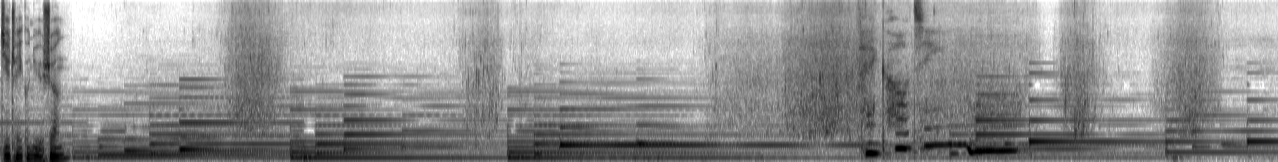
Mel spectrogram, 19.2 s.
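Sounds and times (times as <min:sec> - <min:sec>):
speech: 0:00.0 - 0:01.1
piano playing: 0:00.0 - 0:19.1
ocean waves: 0:03.2 - 0:05.2, 0:06.8 - 0:07.6, 0:10.6 - 0:19.1.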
